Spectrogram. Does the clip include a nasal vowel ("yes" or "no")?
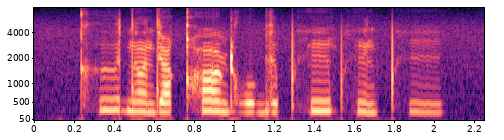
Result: yes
